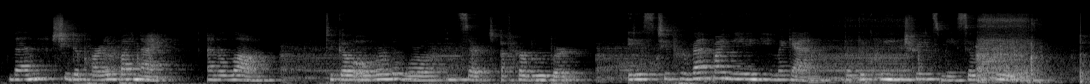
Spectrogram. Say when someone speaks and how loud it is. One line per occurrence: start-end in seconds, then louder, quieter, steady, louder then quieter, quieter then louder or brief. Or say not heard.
0.1-10.8 steady.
